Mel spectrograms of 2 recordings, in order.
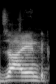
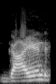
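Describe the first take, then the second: First: The word starts with a j sound. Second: The word starts with a hard g sound. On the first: The speaker calls it right. "जायंट हा योग्य उच्चार आहे" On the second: The speaker calls it wrong. "गायंट कराल की"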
